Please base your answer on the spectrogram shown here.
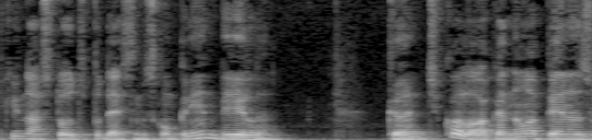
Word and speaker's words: Kant: O segundo é Immanuel Kant, ou a pronúncia mais correta seria Kant, mas eu acho meio feio falar Kant.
